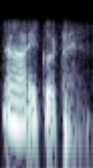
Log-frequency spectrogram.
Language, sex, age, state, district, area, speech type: Malayalam, female, 18-30, Kerala, Malappuram, rural, conversation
